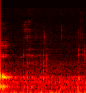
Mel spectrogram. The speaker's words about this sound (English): Let me just get a quick sip of Dr. Pepper.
